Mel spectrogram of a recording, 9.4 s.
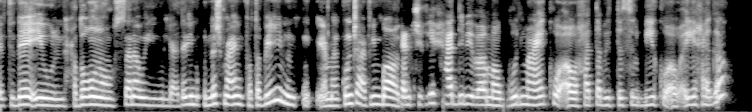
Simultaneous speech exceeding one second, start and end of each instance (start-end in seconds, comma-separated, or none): none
